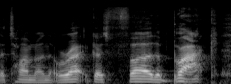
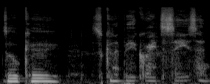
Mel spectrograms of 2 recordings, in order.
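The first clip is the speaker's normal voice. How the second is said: much softer, soothing whisper. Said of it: "almost gave me a bit of Trump there".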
